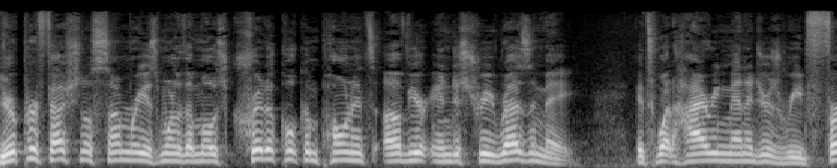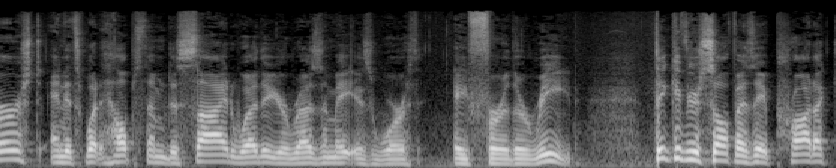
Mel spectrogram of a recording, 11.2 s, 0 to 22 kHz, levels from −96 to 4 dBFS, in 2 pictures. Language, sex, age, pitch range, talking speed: English, male, 40-59, 130-175 Hz, 215 wpm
